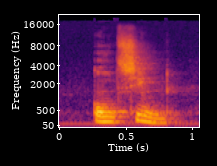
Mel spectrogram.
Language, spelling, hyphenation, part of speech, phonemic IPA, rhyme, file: Dutch, ontzien, ont‧zien, verb, /ɔntˈzin/, -in, Nl-ontzien.ogg
- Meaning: 1. to spare 2. past participle of ontzien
